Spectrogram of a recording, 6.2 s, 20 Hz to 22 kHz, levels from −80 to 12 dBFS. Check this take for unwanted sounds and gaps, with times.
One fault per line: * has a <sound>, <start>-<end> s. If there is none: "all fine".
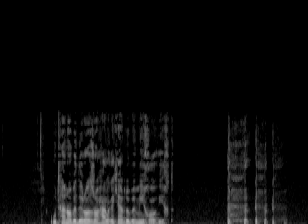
* has a cough, 4.5-5.8 s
